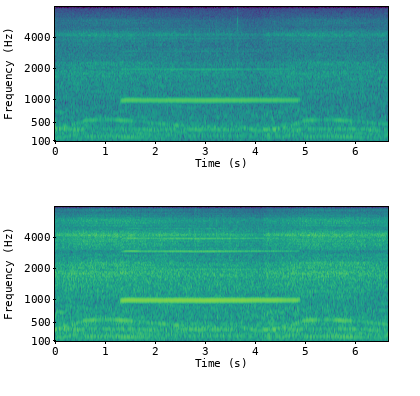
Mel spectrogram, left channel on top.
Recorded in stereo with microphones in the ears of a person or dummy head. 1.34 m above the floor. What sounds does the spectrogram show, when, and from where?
0.0 s an engine running: 80° right
1.3 s a trumpet: 70° right (ahead or behind)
